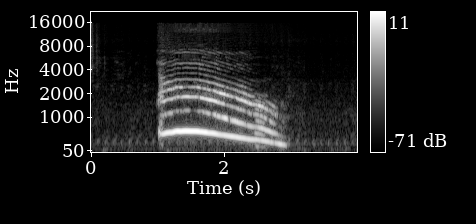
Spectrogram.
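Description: A woman lets out a long, falling squeal.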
